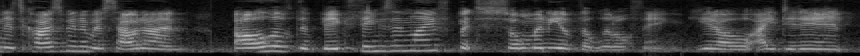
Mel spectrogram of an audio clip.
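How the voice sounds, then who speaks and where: A woman's voice: mid-range voice, sharp tone. A woman of twenty-two, a student journalist, answering interview questions in an earnest, reflective way in a newsroom. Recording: distant mic, faint room noise.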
